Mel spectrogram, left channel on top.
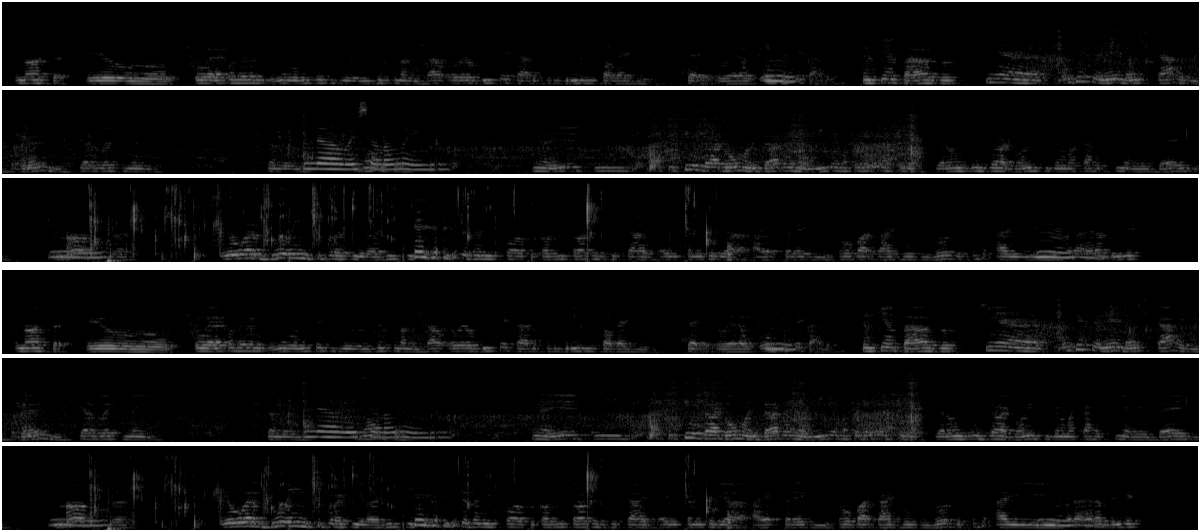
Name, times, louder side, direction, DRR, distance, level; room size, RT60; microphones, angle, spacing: voice 1, 0.1-13.5 14.6-15.0 15.5-16.0 17.2-25.5 26.1-28.1 28.4-35.2, right 1 dB, 75° right, 2.2 m, -50 dB
sound 1, 1.2-21.1, equal, 5° right, 4.3 m, -60 dB
voice 2, 7.6-8.0 15.0-16.5 24.4-25.0 26.0-26.1 28.1-28.5 34.3-35.0, left 2 dB, 75° left, 0.7 m, -46 dB
sound 2, 23.8-28.2 28.4-31.5 31.8-31.9 32.2-33.4 33.8-34.6, left 4 dB, 15° left, 0.8 m, -50 dB
12.5 x 8.9 x 3.3 m
head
